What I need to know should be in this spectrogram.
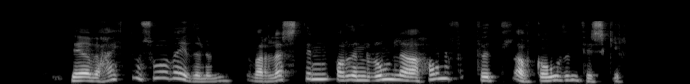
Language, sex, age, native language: Icelandic, male, 30-39, Icelandic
